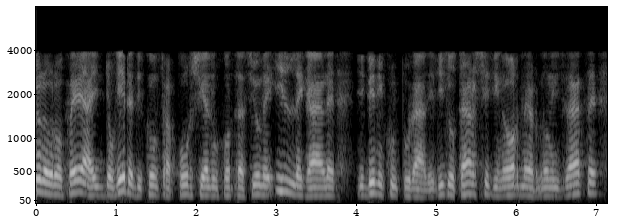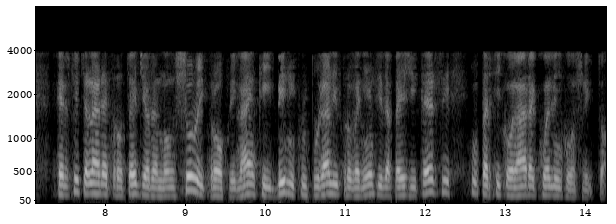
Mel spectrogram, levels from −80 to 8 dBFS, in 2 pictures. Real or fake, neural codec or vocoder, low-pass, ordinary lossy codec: fake; codec, 16 kHz, 1 kbps, FunCodec, trained on Chinese and English, 50 frames a second; 7.2 kHz; AAC, 16 kbps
